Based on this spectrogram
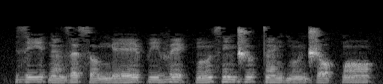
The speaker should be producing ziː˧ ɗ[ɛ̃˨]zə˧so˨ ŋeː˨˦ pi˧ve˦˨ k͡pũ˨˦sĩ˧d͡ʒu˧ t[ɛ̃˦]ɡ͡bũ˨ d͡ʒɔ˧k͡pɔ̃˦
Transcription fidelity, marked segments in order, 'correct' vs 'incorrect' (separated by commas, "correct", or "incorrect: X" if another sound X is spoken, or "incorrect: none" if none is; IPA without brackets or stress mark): correct, incorrect: ɛ̃˧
